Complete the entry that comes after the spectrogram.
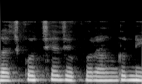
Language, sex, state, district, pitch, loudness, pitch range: Rajasthani, female, Rajasthan, Nagaur, 195 Hz, -14 LUFS, 185-200 Hz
